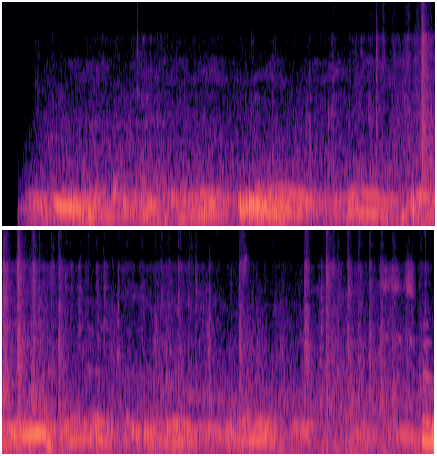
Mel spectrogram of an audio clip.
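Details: Saltanat pigeon, an ornamental breed once kept in Ottoman palaces, at a breeder's loft in Bursa, Turkey, likened to a parrot: low, throaty coos with looping, bubbling phrases repeated about every two seconds, overlapping from several birds in a small room.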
